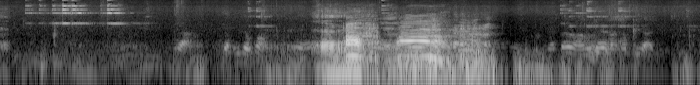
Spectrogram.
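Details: Cattle herded back to the farm barn: a loud, long moo of about two seconds with rich harmonics dominates the middle, while high metallic bell tinkles ring before and after amid low rumbling background noise.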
